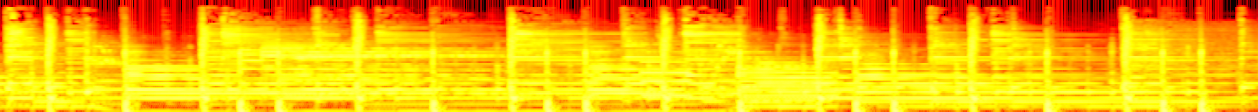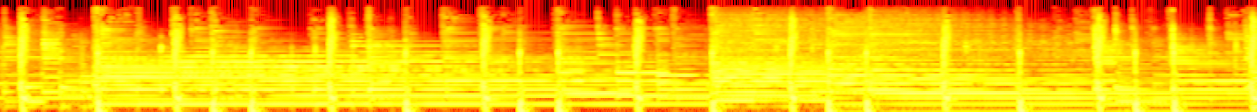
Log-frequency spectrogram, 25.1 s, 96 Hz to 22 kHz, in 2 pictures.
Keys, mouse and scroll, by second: 3.4 click, 4.2 click, 4.6 click, 6.9 click, 7.7-8.3 alt+scroll down 4, 8.6-9.1 alt+scroll down 6, 9.3 alt+scroll, 11.6 click, 12.7 click, 13.5 ctrl+j, 15.8 ctrl+t, 18.4 shift+click, 20.7 click, 21.2-22.8 alt+scroll, 22.8-23.6 alt+scroll.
